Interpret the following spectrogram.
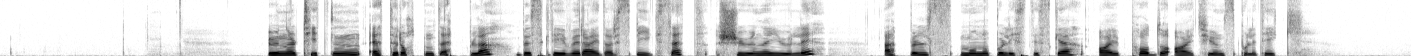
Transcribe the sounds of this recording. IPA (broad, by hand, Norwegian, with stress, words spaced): ˈʉnə ˈʈɪtln̩ ˈɛt ˈɾɔtn̩t ˈɛplə bəˈskɾiːʋə ˈɾæɪdɑɾ ˈspɪɡˌsɛt ˈʃʉːənə ˈjʉːlɪ ˈæpəls mʊnʊpʊˈlɪstɪskə ˈɑɪˌpɔd ˈoː ˈʔɑɪˌtjʉːnspʊlɪˌtɪk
